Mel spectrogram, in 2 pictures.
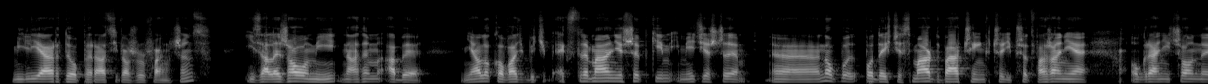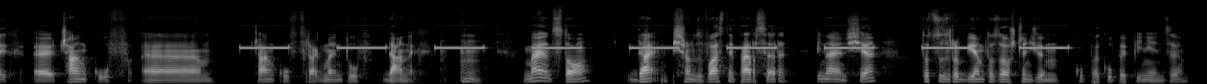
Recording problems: thin; somewhat; fading below 450 Hz
alarm; loud; from 14 to 23 s; peak 3 dB above the speech

